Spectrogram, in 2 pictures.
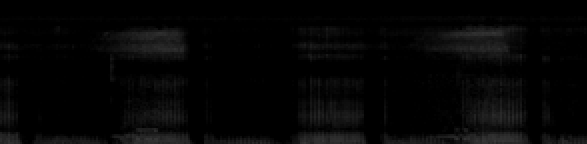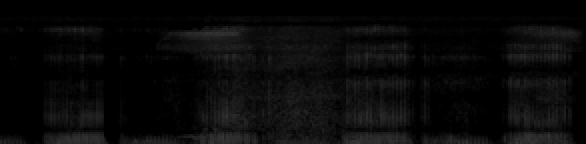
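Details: Cozy night in with Chloe the cat snoring, an even, rhythmic motor-like rumble, around nine regular breath bursts at a steady pace with short silent gaps, no other sounds.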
